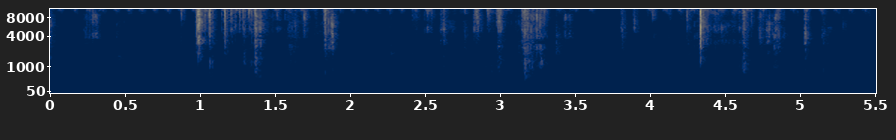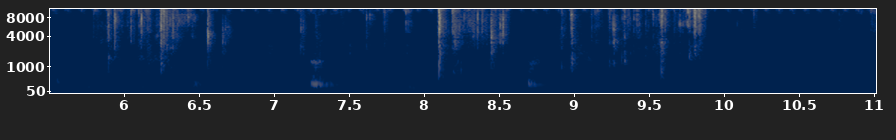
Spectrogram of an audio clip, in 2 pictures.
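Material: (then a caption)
Soap. A metal box-cutter blade scrapes and shaves a solid white soap bar with a red layer, and the dry flakes crumble into the palm. Short bursts of crisp, bright scraping and crunching come in clusters separated by quiet pauses, with a faint steady high tone underneath.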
